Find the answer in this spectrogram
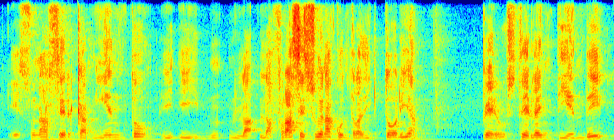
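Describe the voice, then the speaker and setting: A man preaching a sermon as pastor, emphatic, often dropping soft on key words and repeating phrases. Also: on the high side.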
